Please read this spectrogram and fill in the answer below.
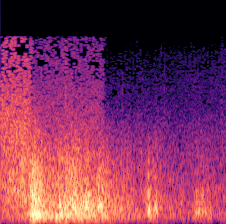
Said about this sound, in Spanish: En el exterior llueve con fuerza.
